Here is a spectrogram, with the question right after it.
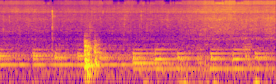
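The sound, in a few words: onions and chilies sizzling in hot oil with spices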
